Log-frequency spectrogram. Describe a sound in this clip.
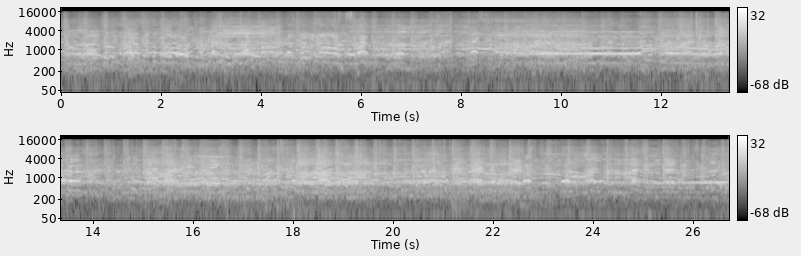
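Men close by shout excitedly.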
